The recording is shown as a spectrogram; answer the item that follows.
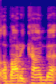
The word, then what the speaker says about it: Abanikanda: Abanikanda, I learned how to say his name, Israel Abanikanda out of Pitt.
